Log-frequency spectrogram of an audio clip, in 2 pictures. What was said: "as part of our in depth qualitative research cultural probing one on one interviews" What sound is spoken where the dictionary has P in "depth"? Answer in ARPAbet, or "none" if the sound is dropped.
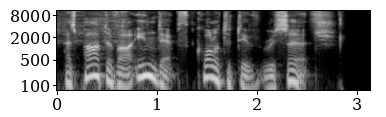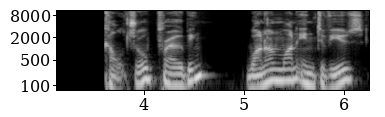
P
